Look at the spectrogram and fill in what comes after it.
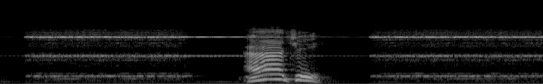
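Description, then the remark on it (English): An old-fashioned telephone bell rings loudly in Nero Wolfe's office in two long bursts, separated by a pause in which a man calls out a single word. “The phone, if you please”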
